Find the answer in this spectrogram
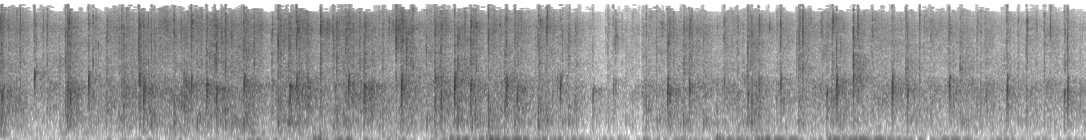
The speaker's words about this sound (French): Je pense qu'on peut les applaudir, elles sont magnifiques.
